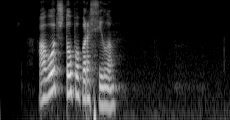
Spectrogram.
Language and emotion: Russian, neutral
